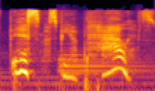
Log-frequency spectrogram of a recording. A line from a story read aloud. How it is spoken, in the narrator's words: Corduroy gasped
